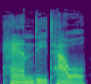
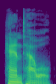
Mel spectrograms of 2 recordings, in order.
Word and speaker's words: hand towel: We don't usually say handy towel. We link it and we say hand towel. Hand towel.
